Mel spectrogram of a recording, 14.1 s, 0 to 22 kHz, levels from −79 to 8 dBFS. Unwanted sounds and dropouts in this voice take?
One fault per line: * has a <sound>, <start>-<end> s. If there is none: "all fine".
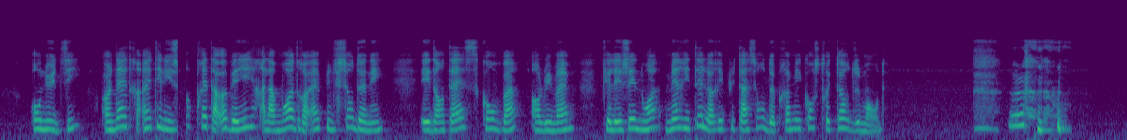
* has a dropout, 2.2-2.3 s
* has a laugh, 12.2-13.4 s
